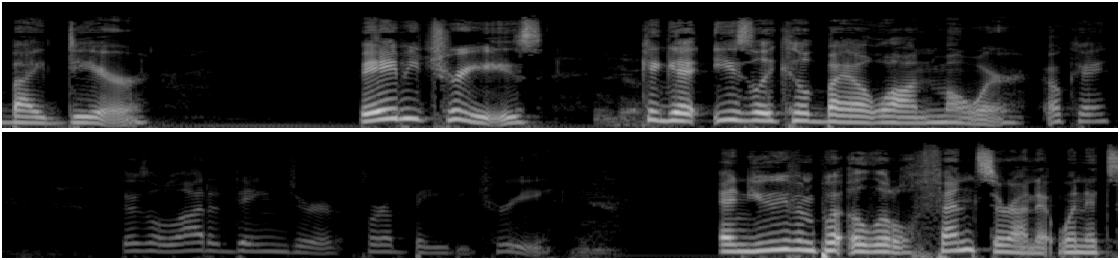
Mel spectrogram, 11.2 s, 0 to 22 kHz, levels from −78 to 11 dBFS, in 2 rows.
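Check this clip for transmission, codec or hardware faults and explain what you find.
Zipper noise appears twice in the speech: from 5.02 to 5.76 s the level drops about 25 dB in 3 dB steps, roughly ten a second; just after "danger for a baby", 8.08 to 8.45 s, it rises about 25 dB, around twenty steps a second. Unsmoothed gain jumps tick audibly, showing as staircase envelopes and thin vertical spectrogram lines.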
